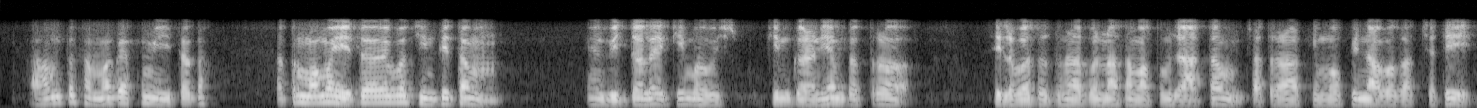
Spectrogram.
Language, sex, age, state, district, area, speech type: Sanskrit, male, 18-30, West Bengal, Cooch Behar, rural, conversation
